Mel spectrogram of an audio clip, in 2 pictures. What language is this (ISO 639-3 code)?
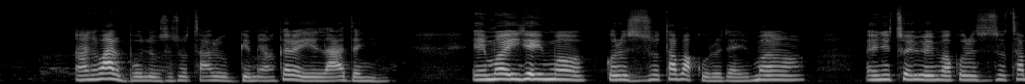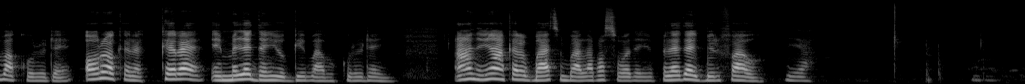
ijc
